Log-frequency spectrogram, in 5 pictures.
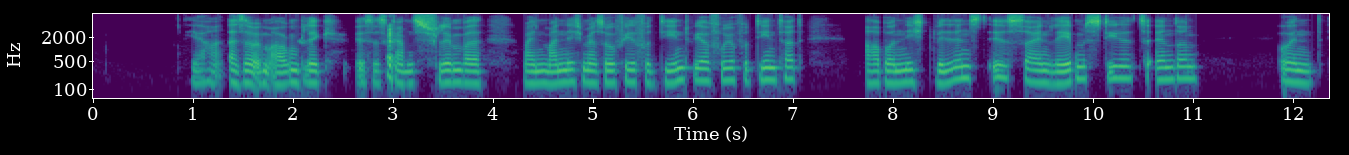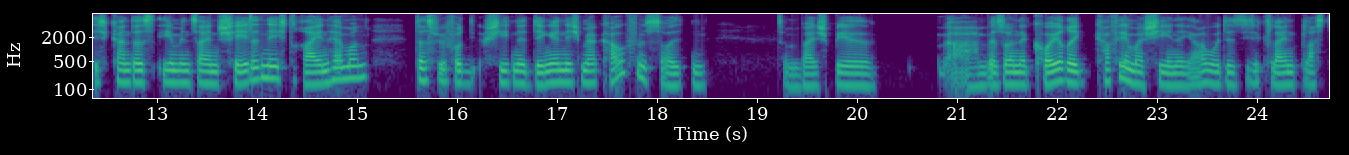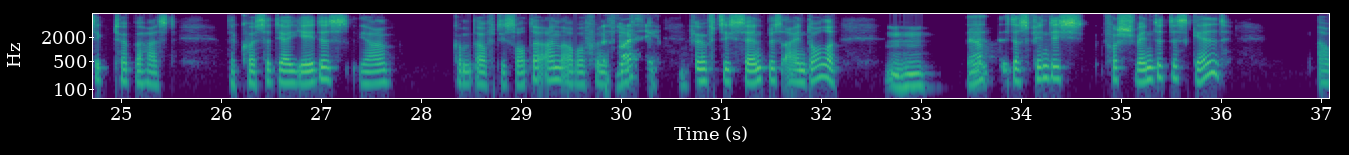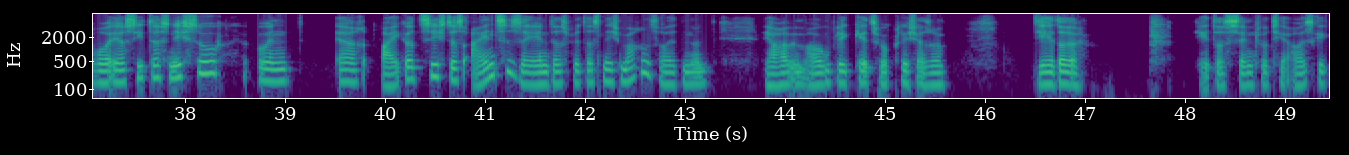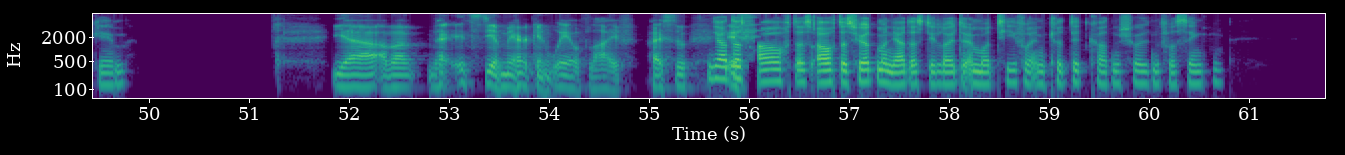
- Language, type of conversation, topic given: German, unstructured, Wie sparst du am liebsten Geld?
- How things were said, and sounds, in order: chuckle; "teure" said as "keure"; unintelligible speech; other noise; in English: "it's the American Way of life"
